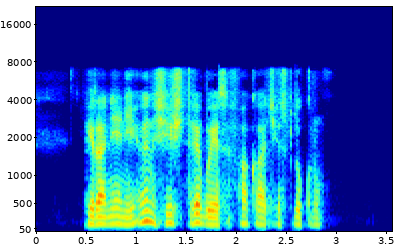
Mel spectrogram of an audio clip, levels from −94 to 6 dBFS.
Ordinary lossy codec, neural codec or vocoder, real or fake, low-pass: AAC, 32 kbps; codec, 24 kHz, 1.2 kbps, DualCodec; fake; 7.2 kHz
